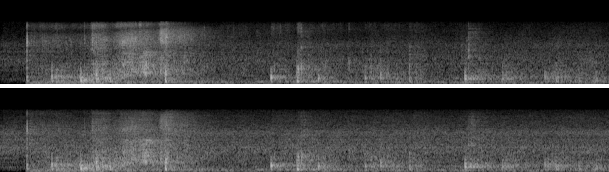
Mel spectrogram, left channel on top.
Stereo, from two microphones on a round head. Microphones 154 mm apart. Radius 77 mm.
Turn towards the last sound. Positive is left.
turn(degrees=55)  # may be behind; listen again after turning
